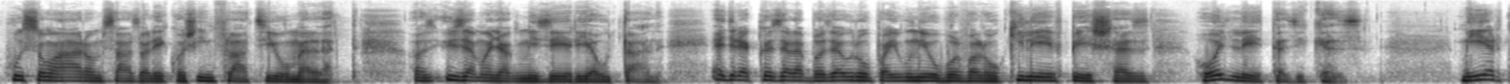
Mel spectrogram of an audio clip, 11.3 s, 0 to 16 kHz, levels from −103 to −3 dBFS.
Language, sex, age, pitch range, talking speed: Hungarian, male, 60-79, 115-145 Hz, 100 wpm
